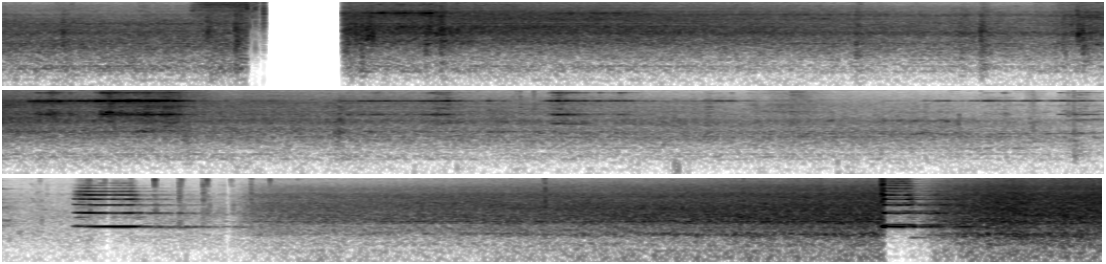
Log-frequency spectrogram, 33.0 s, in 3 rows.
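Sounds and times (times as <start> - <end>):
train rolling past: 3.4 - 33.0
wheels squealing: 11.0 - 13.0, 14.4 - 22.3.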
